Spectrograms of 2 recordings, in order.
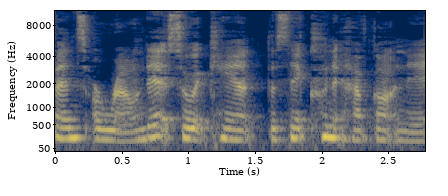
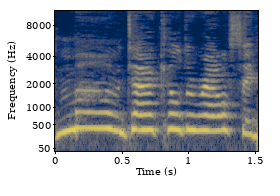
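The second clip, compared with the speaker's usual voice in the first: put-on higher, excited little boy voice; little son calling; 10 semitones higher, 4 dB louder than usual. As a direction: imitate an eager kid pointing out a snake. Son announcing snake news.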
